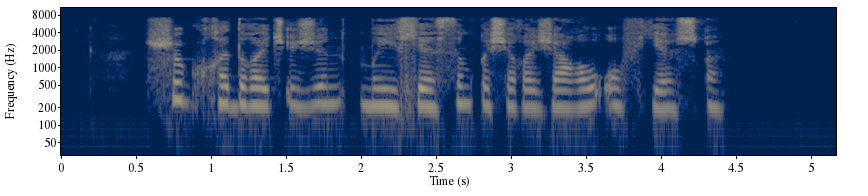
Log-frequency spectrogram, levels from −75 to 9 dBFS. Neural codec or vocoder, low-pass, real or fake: none; 7.2 kHz; real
